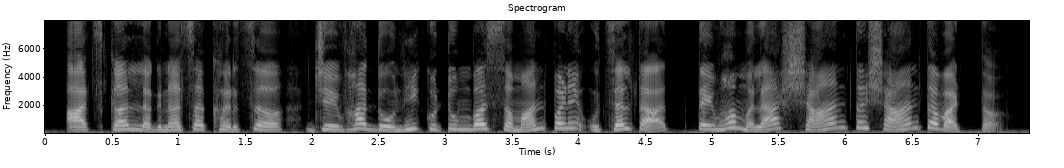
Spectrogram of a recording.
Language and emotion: Marathi, happy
